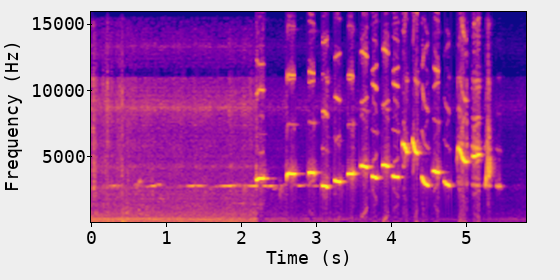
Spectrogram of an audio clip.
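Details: Brown prinia song used as a training recording to spur other brown prinias to sing; faint thin whistles over low hum, then a loud, quick burst of about fifteen sharp, high chirped notes jumping up and down in pitch for three seconds.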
